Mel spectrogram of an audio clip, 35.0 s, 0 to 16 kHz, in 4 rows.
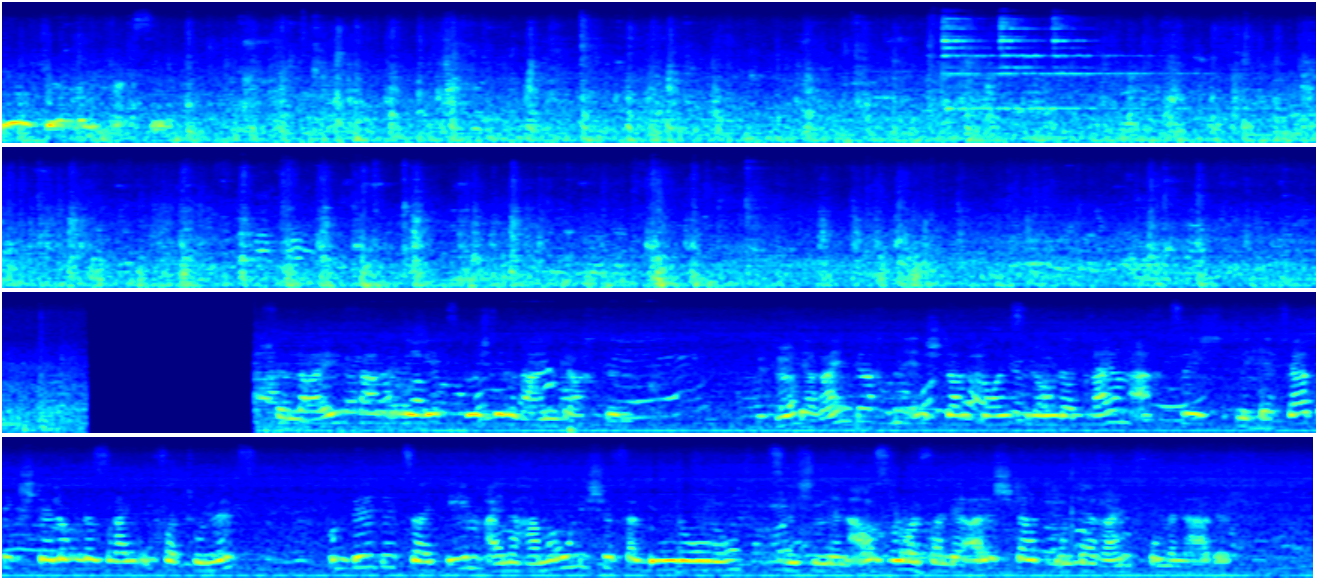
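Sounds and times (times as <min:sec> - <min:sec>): road train rattling and clattering: 0:00.0 - 0:18.1, 0:19.3 - 0:35.0.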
